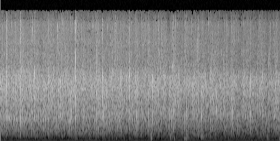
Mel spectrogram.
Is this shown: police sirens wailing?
no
